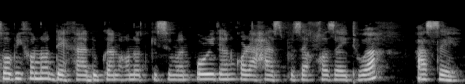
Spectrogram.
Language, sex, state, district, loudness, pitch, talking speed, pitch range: Assamese, female, Assam, Kamrup Metropolitan, -19 LUFS, 225 Hz, 130 wpm, 215-235 Hz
